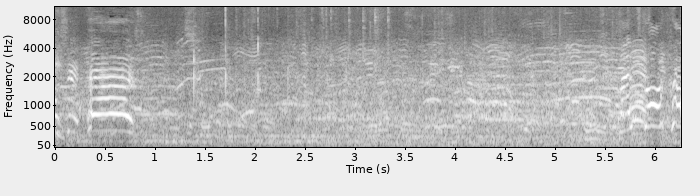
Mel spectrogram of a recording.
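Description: Spectators cheering runners on at a track race: a loud, high-pitched shout at the start and again near the end, with crowd chatter and faint distant voices between.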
